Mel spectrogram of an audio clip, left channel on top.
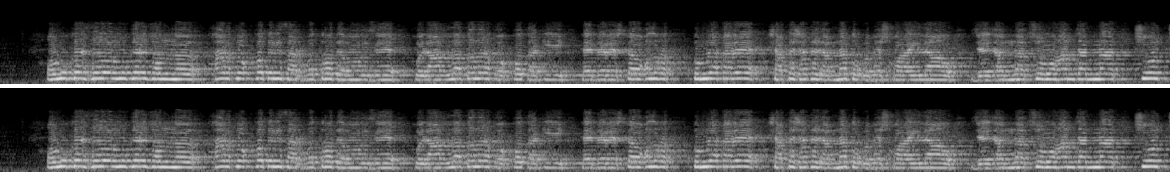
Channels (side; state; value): both; identical; correlation 1.00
